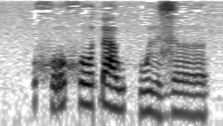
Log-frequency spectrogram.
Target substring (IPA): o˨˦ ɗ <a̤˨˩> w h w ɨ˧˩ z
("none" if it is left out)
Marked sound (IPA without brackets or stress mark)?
a̤˨˩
